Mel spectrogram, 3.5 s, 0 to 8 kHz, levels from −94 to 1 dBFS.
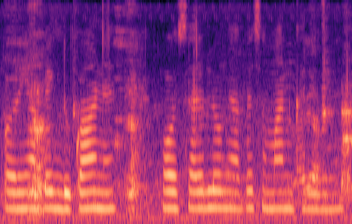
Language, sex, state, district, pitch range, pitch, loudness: Hindi, female, Bihar, West Champaran, 220-225 Hz, 220 Hz, -17 LUFS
